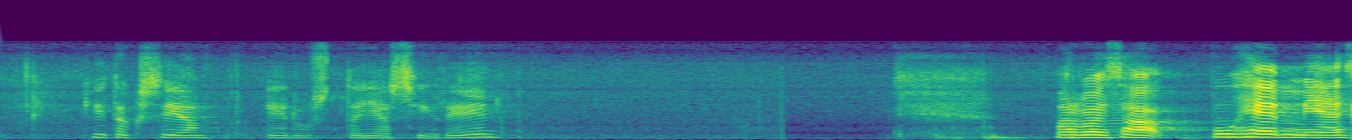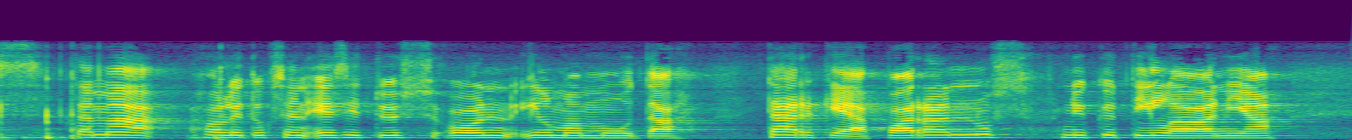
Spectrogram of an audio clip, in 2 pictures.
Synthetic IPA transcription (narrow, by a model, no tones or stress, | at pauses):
kiːt̪oksiɑ | edust̪ɑjɑsireːn | ɑrʋoisɑpuɦemːiest̪æmæhɑlːit̪uksenʔe̞sit̪ysonʔilmɑmːuːt̪ɑ | t̪ærk̟eæpɑrɑnːusnykyt̪ilɑːnjɑ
